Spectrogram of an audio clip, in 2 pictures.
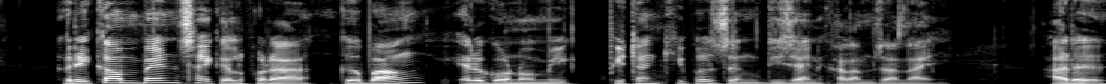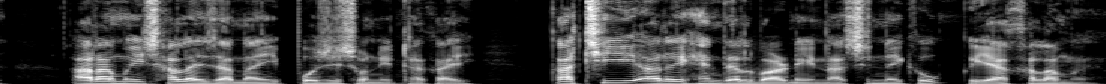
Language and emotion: Bodo, neutral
